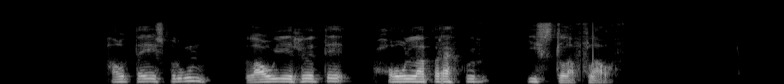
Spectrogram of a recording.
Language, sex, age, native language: Icelandic, male, 50-59, Icelandic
